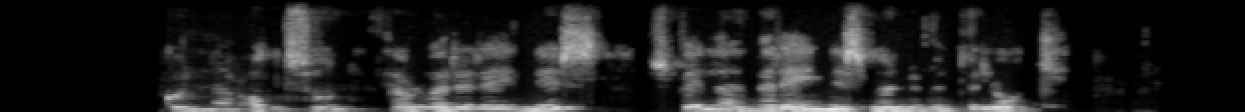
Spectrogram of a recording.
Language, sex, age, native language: Icelandic, female, 60-69, Icelandic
